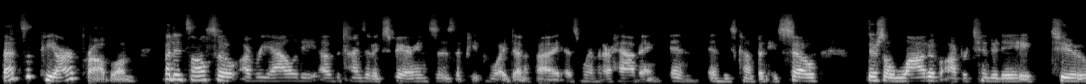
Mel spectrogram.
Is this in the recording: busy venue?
no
